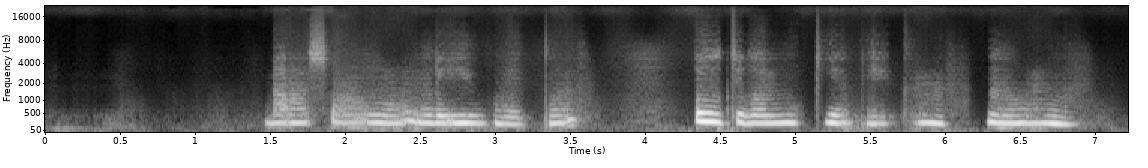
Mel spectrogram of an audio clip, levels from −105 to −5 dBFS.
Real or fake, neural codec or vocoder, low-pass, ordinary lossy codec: fake; codec, 44.1 kHz, 0.9 kbps, DAC; none; none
